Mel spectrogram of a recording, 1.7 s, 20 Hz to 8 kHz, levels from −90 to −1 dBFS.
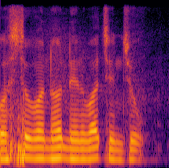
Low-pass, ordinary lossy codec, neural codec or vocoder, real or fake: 7.2 kHz; none; none; real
